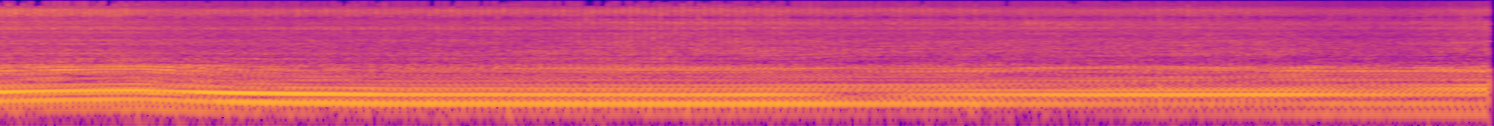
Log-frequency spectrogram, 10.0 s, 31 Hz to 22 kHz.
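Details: Rat rod small-block Chevy 350 V8 after a turbo cam install replacing the stock cam: steady, even idle with a mild lope, settling after a short throttle blip, no knocks; normal running.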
